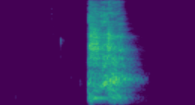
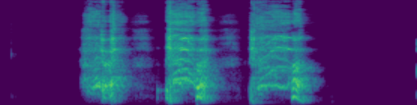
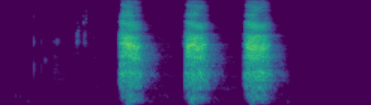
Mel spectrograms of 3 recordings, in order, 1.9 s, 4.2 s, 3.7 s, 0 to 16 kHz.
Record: cough_length: 2.0 s
cough_amplitude: 31470
cough_signal_mean_std_ratio: 0.36
three_cough_length: 4.2 s
three_cough_amplitude: 29684
three_cough_signal_mean_std_ratio: 0.47
exhalation_length: 3.7 s
exhalation_amplitude: 32664
exhalation_signal_mean_std_ratio: 0.35
survey_phase: alpha (2021-03-01 to 2021-08-12)
age: 65+
gender: Female
wearing_mask: 'No'
symptom_none: true
smoker_status: Ex-smoker
respiratory_condition_asthma: true
respiratory_condition_other: false
recruitment_source: REACT
submission_delay: 1 day
covid_test_result: Negative
covid_test_method: RT-qPCR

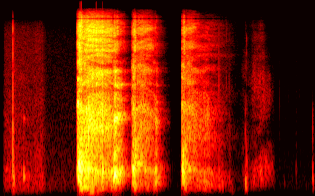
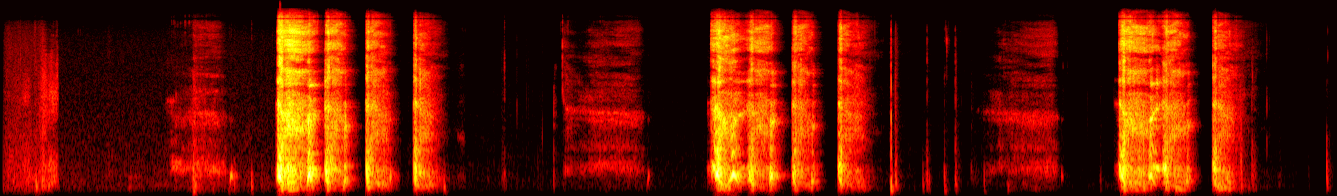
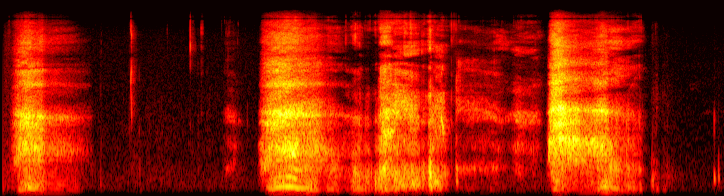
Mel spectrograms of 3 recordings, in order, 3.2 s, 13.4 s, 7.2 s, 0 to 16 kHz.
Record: cough_length: 3.2 s
cough_amplitude: 27826
cough_signal_mean_std_ratio: 0.35
three_cough_length: 13.4 s
three_cough_amplitude: 27269
three_cough_signal_mean_std_ratio: 0.27
exhalation_length: 7.2 s
exhalation_amplitude: 15275
exhalation_signal_mean_std_ratio: 0.42
survey_phase: beta (2021-08-13 to 2022-03-07)
age: 65+
gender: Female
wearing_mask: 'No'
symptom_cough_any: true
symptom_runny_or_blocked_nose: true
symptom_sore_throat: true
symptom_fatigue: true
symptom_fever_high_temperature: true
symptom_onset: 3 days
smoker_status: Never smoked
respiratory_condition_asthma: true
respiratory_condition_other: false
recruitment_source: Test and Trace
submission_delay: 1 day
covid_test_result: Negative
covid_test_method: RT-qPCR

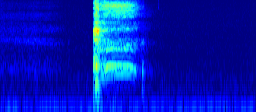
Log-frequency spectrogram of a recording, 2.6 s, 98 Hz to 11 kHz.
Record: cough_length: 2.6 s
cough_amplitude: 11297
cough_signal_mean_std_ratio: 0.28
survey_phase: alpha (2021-03-01 to 2021-08-12)
age: 18-44
gender: Female
wearing_mask: 'No'
symptom_none: true
smoker_status: Never smoked
respiratory_condition_asthma: false
respiratory_condition_other: false
recruitment_source: REACT
submission_delay: 1 day
covid_test_result: Negative
covid_test_method: RT-qPCR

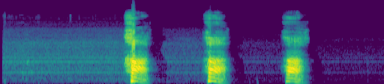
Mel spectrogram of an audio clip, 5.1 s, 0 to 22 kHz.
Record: exhalation_length: 5.1 s
exhalation_amplitude: 32768
exhalation_signal_mean_std_ratio: 0.27
survey_phase: beta (2021-08-13 to 2022-03-07)
age: 45-64
gender: Male
wearing_mask: 'No'
symptom_none: true
smoker_status: Never smoked
respiratory_condition_asthma: false
respiratory_condition_other: false
recruitment_source: REACT
submission_delay: 5 days
covid_test_result: Negative
covid_test_method: RT-qPCR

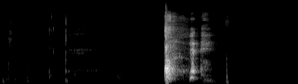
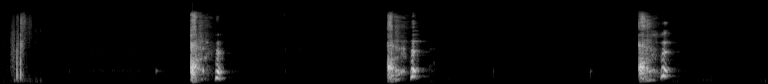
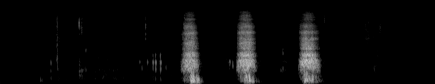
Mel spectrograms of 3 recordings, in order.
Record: cough_length: 3.0 s
cough_amplitude: 32768
cough_signal_mean_std_ratio: 0.16
three_cough_length: 7.7 s
three_cough_amplitude: 31708
three_cough_signal_mean_std_ratio: 0.21
exhalation_length: 4.4 s
exhalation_amplitude: 18051
exhalation_signal_mean_std_ratio: 0.27
survey_phase: beta (2021-08-13 to 2022-03-07)
age: 18-44
gender: Female
wearing_mask: 'No'
symptom_none: true
smoker_status: Never smoked
respiratory_condition_asthma: false
respiratory_condition_other: false
recruitment_source: REACT
submission_delay: 1 day
covid_test_result: Negative
covid_test_method: RT-qPCR
influenza_a_test_result: Negative
influenza_b_test_result: Negative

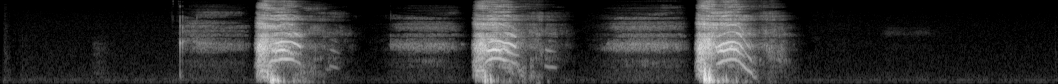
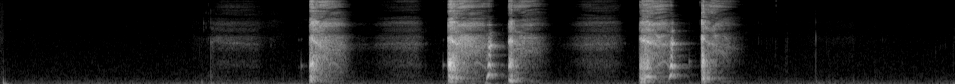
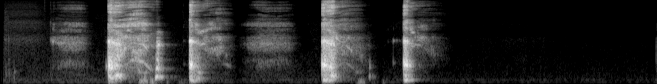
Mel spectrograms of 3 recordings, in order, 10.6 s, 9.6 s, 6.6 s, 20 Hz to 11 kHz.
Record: exhalation_length: 10.6 s
exhalation_amplitude: 29852
exhalation_signal_mean_std_ratio: 0.29
three_cough_length: 9.6 s
three_cough_amplitude: 10364
three_cough_signal_mean_std_ratio: 0.27
cough_length: 6.6 s
cough_amplitude: 32720
cough_signal_mean_std_ratio: 0.24
survey_phase: alpha (2021-03-01 to 2021-08-12)
age: 45-64
gender: Female
wearing_mask: 'No'
symptom_none: true
smoker_status: Ex-smoker
respiratory_condition_asthma: false
respiratory_condition_other: false
recruitment_source: REACT
submission_delay: 2 days
covid_test_result: Negative
covid_test_method: RT-qPCR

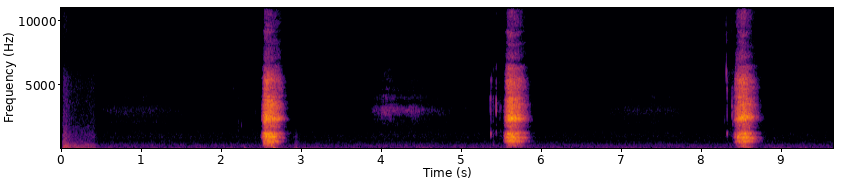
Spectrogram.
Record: exhalation_length: 9.7 s
exhalation_amplitude: 19787
exhalation_signal_mean_std_ratio: 0.23
survey_phase: beta (2021-08-13 to 2022-03-07)
age: 45-64
gender: Male
wearing_mask: 'No'
symptom_cough_any: true
symptom_runny_or_blocked_nose: true
symptom_fatigue: true
symptom_headache: true
smoker_status: Ex-smoker
respiratory_condition_asthma: false
respiratory_condition_other: false
recruitment_source: Test and Trace
submission_delay: 1 day
covid_test_result: Positive
covid_test_method: RT-qPCR
covid_ct_value: 23.0
covid_ct_gene: ORF1ab gene
covid_ct_mean: 23.6
covid_viral_load: 18000 copies/ml
covid_viral_load_category: Low viral load (10K-1M copies/ml)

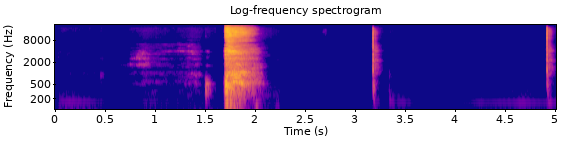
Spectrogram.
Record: cough_length: 5.0 s
cough_amplitude: 32768
cough_signal_mean_std_ratio: 0.17
survey_phase: alpha (2021-03-01 to 2021-08-12)
age: 18-44
gender: Female
wearing_mask: 'No'
symptom_none: true
smoker_status: Never smoked
respiratory_condition_asthma: false
respiratory_condition_other: false
recruitment_source: REACT
submission_delay: 2 days
covid_test_result: Negative
covid_test_method: RT-qPCR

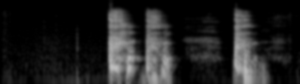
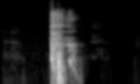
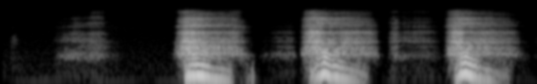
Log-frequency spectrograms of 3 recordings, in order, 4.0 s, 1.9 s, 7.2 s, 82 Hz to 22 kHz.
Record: three_cough_length: 4.0 s
three_cough_amplitude: 32768
three_cough_signal_mean_std_ratio: 0.33
cough_length: 1.9 s
cough_amplitude: 32768
cough_signal_mean_std_ratio: 0.26
exhalation_length: 7.2 s
exhalation_amplitude: 30014
exhalation_signal_mean_std_ratio: 0.42
survey_phase: beta (2021-08-13 to 2022-03-07)
age: 18-44
gender: Male
wearing_mask: 'No'
symptom_none: true
smoker_status: Ex-smoker
respiratory_condition_asthma: false
respiratory_condition_other: false
recruitment_source: REACT
submission_delay: 2 days
covid_test_result: Negative
covid_test_method: RT-qPCR
influenza_a_test_result: Negative
influenza_b_test_result: Negative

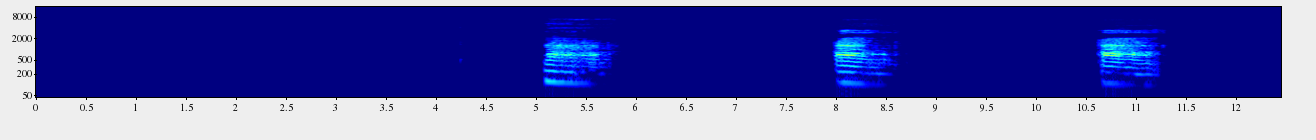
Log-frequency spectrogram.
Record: exhalation_length: 12.5 s
exhalation_amplitude: 25620
exhalation_signal_mean_std_ratio: 0.26
survey_phase: alpha (2021-03-01 to 2021-08-12)
age: 45-64
gender: Male
wearing_mask: 'Yes'
symptom_cough_any: true
symptom_fever_high_temperature: true
symptom_headache: true
symptom_change_to_sense_of_smell_or_taste: true
symptom_loss_of_taste: true
symptom_onset: 3 days
smoker_status: Never smoked
respiratory_condition_asthma: false
respiratory_condition_other: false
recruitment_source: Test and Trace
submission_delay: 2 days
covid_test_result: Positive
covid_test_method: RT-qPCR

